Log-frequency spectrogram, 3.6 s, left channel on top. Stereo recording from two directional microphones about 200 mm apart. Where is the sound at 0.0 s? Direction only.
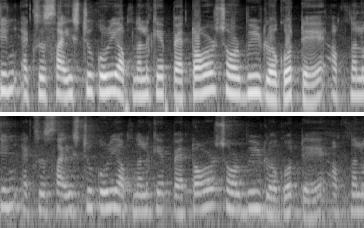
40° left (ahead or behind).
